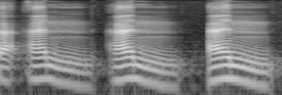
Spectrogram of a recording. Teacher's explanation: സാക്കിനായ നൂനിനെയും തൻവീനിനെയും ഇൽഹാർ ചെയ്തുകൊണ്ട് വ്യക്തമാക്കി വെളിവാക്കി മണിക്കാതെ ഉച്ചരിക്കണം എന്നർത്ഥം. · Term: ഇൽഹാർ ഹൽക്കി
